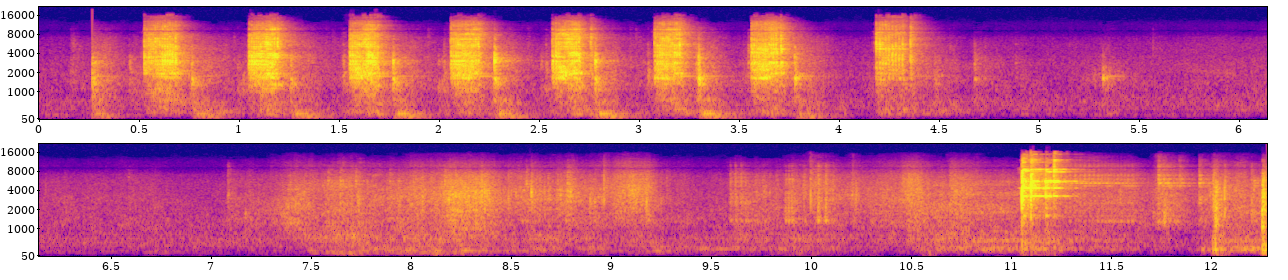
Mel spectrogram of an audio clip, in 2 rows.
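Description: Brake bolts being tightened on the rear axle of a 2025 Polaris RZR 800 S, starting with a run of seven or eight even ratchet clicks. A quiet pause follows, then softer rubbing and scraping of metal parts and one brief sharp clink.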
